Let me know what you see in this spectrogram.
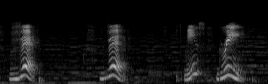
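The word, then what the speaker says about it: vert: yellow next is and remember we do not pronounce the t so it became ver ver it means green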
